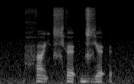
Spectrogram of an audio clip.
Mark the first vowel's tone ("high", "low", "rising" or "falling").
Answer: falling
